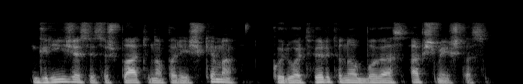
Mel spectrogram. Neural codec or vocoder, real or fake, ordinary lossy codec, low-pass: none; real; MP3, 96 kbps; 7.2 kHz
